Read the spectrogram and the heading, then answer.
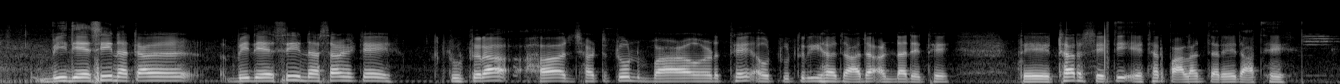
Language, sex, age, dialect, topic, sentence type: Chhattisgarhi, male, 18-24, Western/Budati/Khatahi, agriculture, statement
